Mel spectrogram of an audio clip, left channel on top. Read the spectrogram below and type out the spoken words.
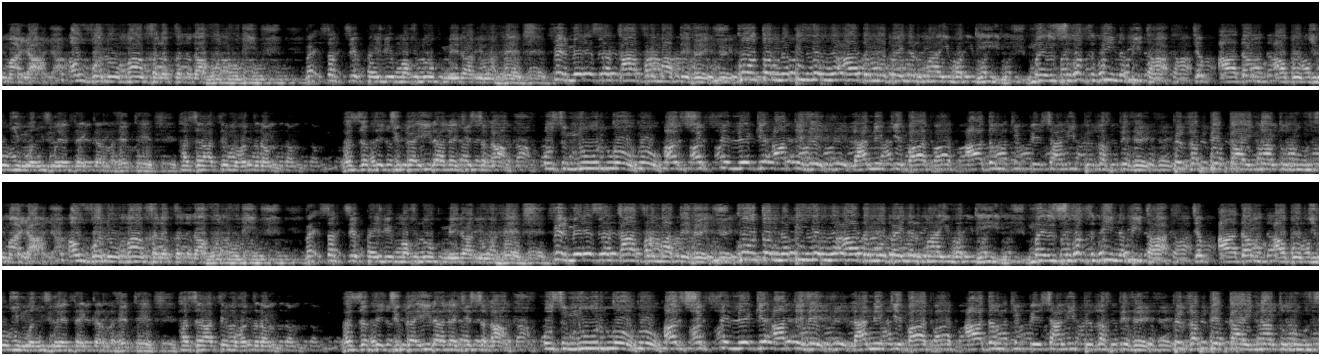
اول ما خلق اللہ نوری، سب سے پہلی مخلوق میرا نور ہے. پھر میرے سرکار فرماتے ہیں کنت نبیا و آدم بین الماء والطین، میں اس وقت بھی نبی تھا جب آدم آب و گل کی منزلیں طے کر رہے تھے. حضرات محترم حضرت جبرائیل علیہ السلام اس نور کو عرش سے لے کے آتے ہیں، لانے کے بعد آدم کی پیشانی پہ رکھتے ہیں. پھر رب کائنات روح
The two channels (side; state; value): both; normal; correlation 0.69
